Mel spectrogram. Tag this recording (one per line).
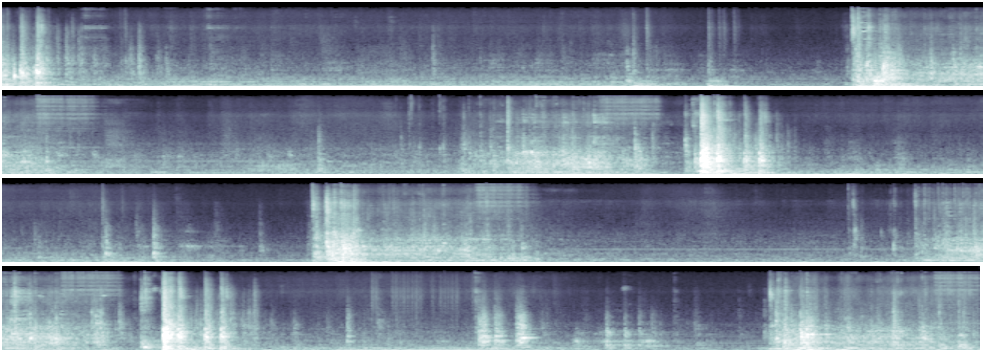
foley
sfx
elevator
